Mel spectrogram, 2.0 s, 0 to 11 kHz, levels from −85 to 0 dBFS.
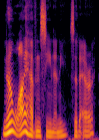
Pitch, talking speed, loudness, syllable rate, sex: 130 Hz, 210 wpm, -20 LUFS, 5.5 syllables/s, male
